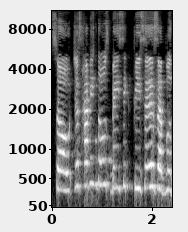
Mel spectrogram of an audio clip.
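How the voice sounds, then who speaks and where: Speaking in a raised, projected voice with a Spanish accent, a woman keeps a bright, sharp tone, fairly even intonation and a moderate pace. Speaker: fashion designer. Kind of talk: live interview. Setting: livestream.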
